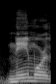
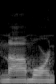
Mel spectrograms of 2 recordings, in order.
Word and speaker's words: Namor: oh okay so because there's always been an argument over how you pronounce his name you neyar the Submariner is more or less how Stan Lee said it but you could say it namore Namor name or you all that stuff some somebody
